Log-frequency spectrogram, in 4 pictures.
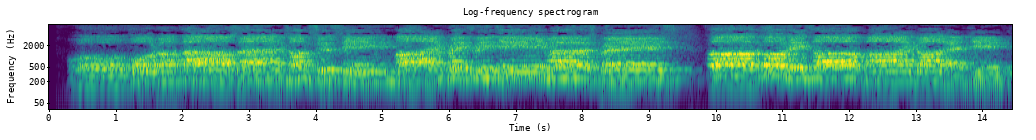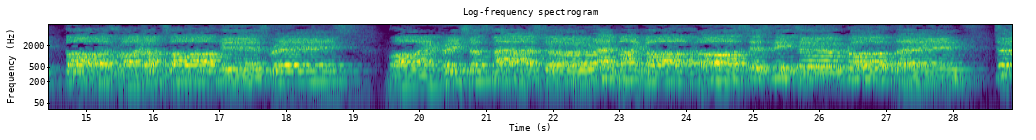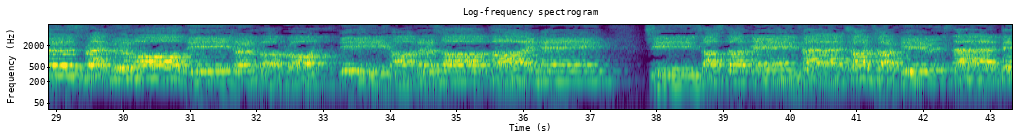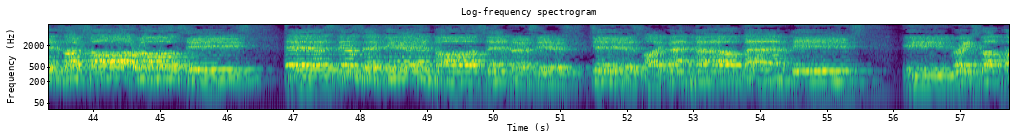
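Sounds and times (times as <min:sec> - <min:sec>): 
a cappella hymn: 0:00.1 - 0:57.7.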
